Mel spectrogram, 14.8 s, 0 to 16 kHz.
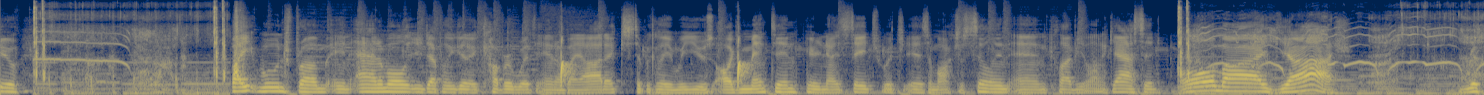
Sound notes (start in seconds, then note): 0.3 mouse clicks; 0.4 Giggles screaming; 1.3 mouse clicks; 11.7 mouse clicks; 11.9 Giggles screaming; 13.6 flesh tearing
